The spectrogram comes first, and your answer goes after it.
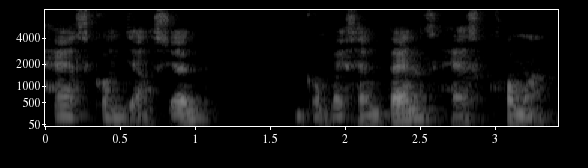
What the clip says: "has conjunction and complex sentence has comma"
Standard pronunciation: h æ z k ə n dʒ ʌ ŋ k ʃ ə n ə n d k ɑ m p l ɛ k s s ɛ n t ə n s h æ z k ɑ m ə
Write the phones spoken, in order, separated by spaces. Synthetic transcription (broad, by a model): h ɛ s k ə n dʒ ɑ ŋ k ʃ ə n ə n k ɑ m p ɛ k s s ɛ n t ə n s h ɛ s k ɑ m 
